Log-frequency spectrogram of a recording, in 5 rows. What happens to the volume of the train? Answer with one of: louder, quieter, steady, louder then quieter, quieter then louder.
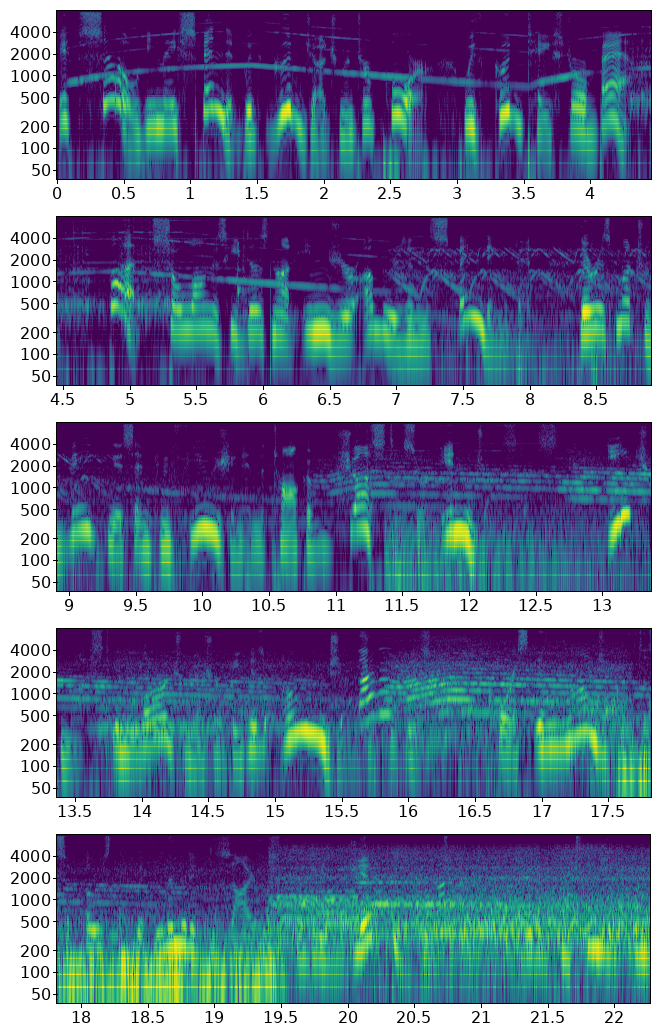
louder.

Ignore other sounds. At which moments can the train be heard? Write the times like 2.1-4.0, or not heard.
13.6-22.2.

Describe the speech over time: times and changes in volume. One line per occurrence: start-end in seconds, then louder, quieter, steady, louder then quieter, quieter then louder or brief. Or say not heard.
0.0-22.2 steady.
